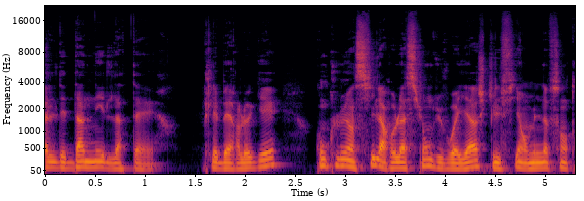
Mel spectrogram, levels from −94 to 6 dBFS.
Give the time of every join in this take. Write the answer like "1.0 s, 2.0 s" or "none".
1.6 s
